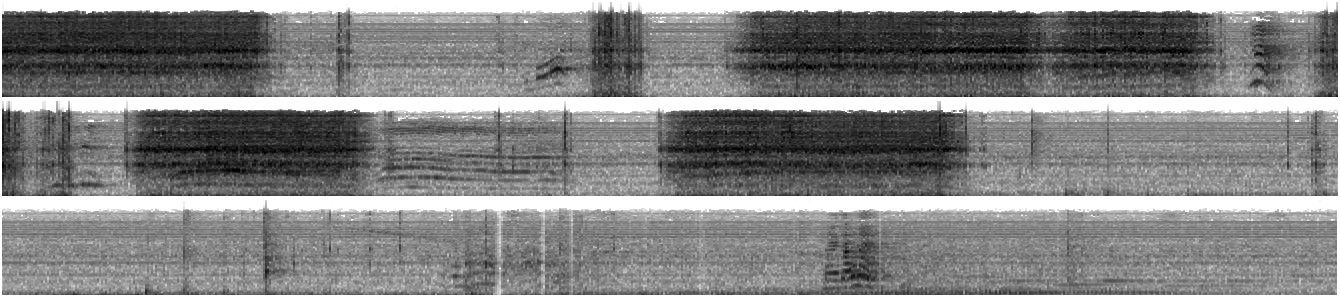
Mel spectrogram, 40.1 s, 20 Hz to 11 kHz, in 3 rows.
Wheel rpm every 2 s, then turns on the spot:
120, 50, 0, 20, 110, 90, 30, 50, 60, 0, 90, 60, 0, 0, 0, 0, 0, 0, 0, 0.
2-4 12-14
